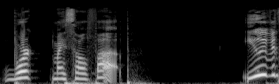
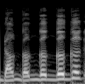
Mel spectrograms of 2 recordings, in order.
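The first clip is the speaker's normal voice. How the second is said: rapid throaty gulping noises; mock glugging sound; imitated chugging; 3 semitones lower than usual. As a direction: mimic someone downing a drink in big gulps. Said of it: "wants to just chug that shit".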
